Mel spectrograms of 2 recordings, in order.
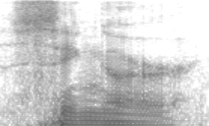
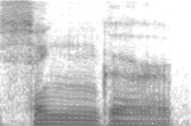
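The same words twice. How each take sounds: First: No hard g sound follows the ng. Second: A hard g sound follows the ng. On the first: The speaker calls it right. "There is no g sound in singer" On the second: The speaker calls it wrong. "Many students say singer, but that's not right"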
